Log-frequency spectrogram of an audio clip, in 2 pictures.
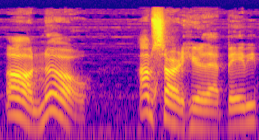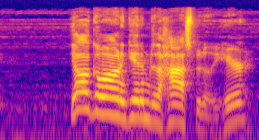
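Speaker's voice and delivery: lightly voiced Southern old lady; a hint of a sweet Southern neighbour; easy Southern twang, chatty; southern drawl. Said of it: "in a southern drawl".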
